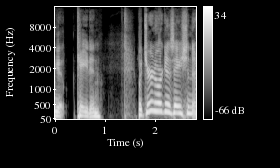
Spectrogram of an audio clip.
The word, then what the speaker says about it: Kadin: sure so thank you for thank you for pronouncing it Kaden but you're an organization that helps women entrepreneurs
